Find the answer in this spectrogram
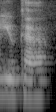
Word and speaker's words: Jukka: I mean Kai, I think I said Jukka, but...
